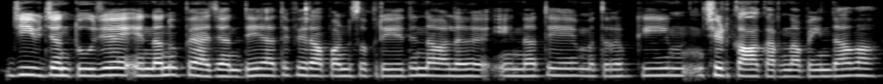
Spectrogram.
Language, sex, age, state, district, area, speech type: Punjabi, female, 18-30, Punjab, Tarn Taran, rural, spontaneous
